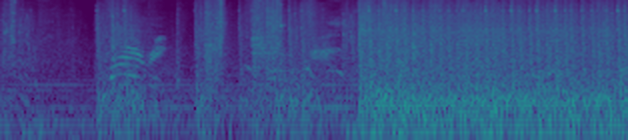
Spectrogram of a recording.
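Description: Sustained automatic weapon fire in Halo: Combat Evolved, a dense loud barrage that grows heavier and more continuous partway through, with game effects and brief chatter mixed in.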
